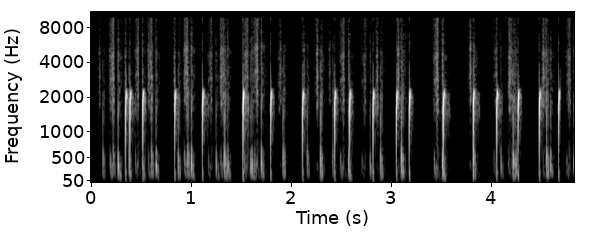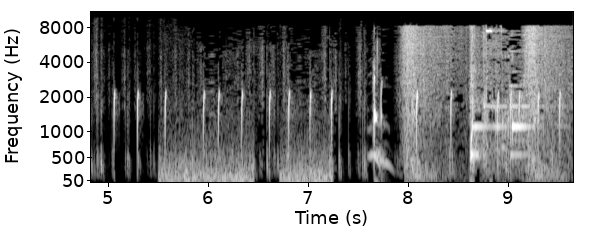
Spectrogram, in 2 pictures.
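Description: Quick, sharp hit sounds from a video game fight repeat rapidly.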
